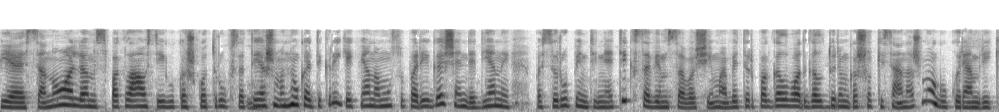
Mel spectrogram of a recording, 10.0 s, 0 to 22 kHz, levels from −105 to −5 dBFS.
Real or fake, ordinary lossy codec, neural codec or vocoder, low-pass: real; AAC, 48 kbps; none; 7.2 kHz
